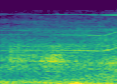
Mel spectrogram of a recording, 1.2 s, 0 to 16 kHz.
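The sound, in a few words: Freewing F-14 Tomcat RC jet doing a touch and go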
